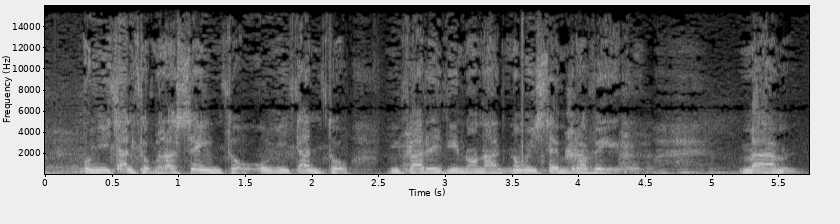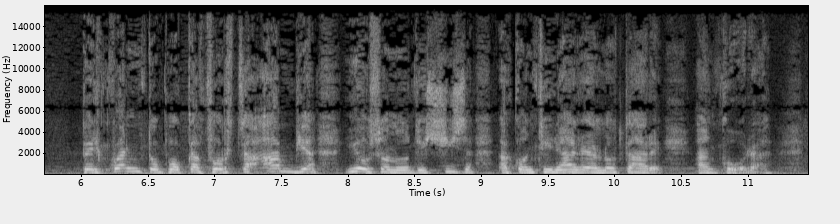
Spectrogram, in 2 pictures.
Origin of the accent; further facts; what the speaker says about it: Rome, Lazio, Italy; born there; Io vengo da una famiglia sarda, e però sono stranamente l'unica figlia nata a Roma. Sono nata a Roma nel 1912, 27 marzo 1912.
